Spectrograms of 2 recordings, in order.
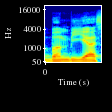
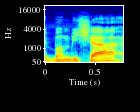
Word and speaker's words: bombilla: Oui, ben alors, bon, alors ça va être le bon moment, un peu comme la Bombicha, euh, et c'est pas Bombilla, c'est Bombicha, euh, de nous reprendre et de faire un message euh, vocal pour nous, reprendre sur, ça.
